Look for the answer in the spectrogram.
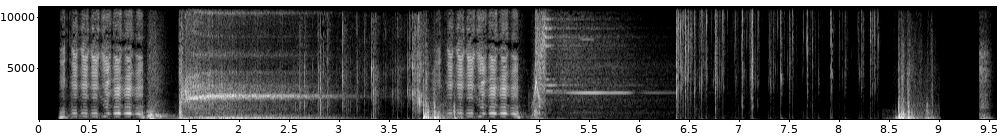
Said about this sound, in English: Get this motherfucking goat out of here.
